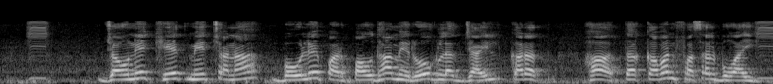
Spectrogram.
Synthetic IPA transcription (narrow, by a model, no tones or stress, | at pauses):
d͡ʒəʊnekʰeːt̪mẽt͡ʃɐnaboːlepɐɾpɐʊd̪ʱamẽɾoːɡləɡ̚d͡ʒaːɪlkəɾət̪ | hət̪əkɐʋənpʰəsəlboaːiː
